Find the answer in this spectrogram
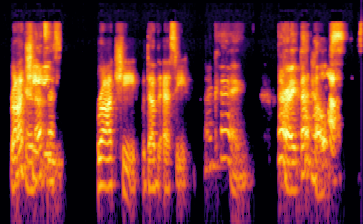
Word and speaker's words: Rathjen: Okay, here's a trick. So it's raw cheese, but just think of raw cheese. Raw cheese. Yes, E at the end. Raw cheese. Raw cheese without the S-E.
